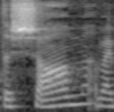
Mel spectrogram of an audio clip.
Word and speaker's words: shawm: So the oboe, I think the ancestor is called the sham. Am I pronouncing that right?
